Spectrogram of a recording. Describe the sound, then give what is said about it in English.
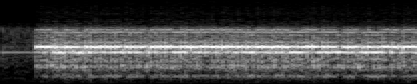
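A telephone rings with a loud, steady electronic tone that starts suddenly and holds unbroken to the end, with no voices over it. “And then the phone rang. I let it ring.”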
